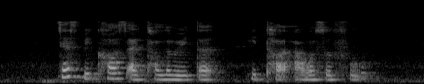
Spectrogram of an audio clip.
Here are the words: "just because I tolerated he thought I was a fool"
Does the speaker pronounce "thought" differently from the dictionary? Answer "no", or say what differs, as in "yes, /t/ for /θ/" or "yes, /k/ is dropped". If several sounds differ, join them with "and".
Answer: yes, /t/ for /θ/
